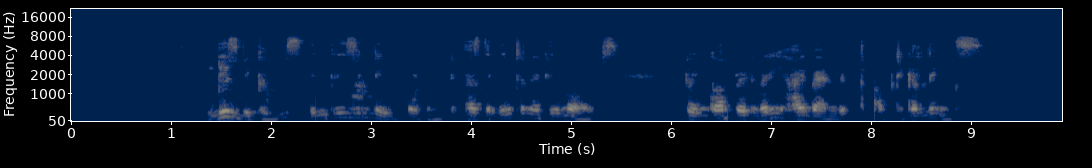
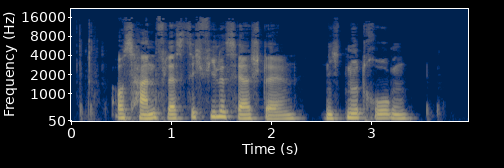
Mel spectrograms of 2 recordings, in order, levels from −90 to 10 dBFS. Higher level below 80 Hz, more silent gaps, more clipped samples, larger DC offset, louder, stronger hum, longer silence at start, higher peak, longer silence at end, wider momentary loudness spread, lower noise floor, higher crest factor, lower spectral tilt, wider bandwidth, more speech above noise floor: second, under -90 dBFS vs -56 dBFS; neither; neither; neither; second, -46 LUFS vs -20 LUFS; neither; first, 1.4 s vs 0.45 s; second, -26 dBFS vs -2 dBFS; first, 0.85 s vs 0.6 s; first, 13 LU vs 9 LU; first, under -90 dBFS vs -54 dBFS; about the same, 20 dB vs 18 dB; second, -2 dB/octave vs -6 dB/octave; second, 8.2 kHz vs 16 kHz; first, over 45 dB vs 35 dB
